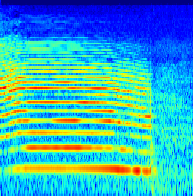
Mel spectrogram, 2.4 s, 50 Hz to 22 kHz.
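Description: An electric guitar note on the B string at the 10th fret is bent up, held, and released back down in one smooth sustained phrase, ending with a short fret-buzz scrape.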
